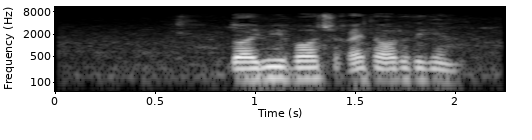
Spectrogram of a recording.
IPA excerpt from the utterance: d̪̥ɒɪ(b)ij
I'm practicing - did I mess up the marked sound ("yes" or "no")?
yes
